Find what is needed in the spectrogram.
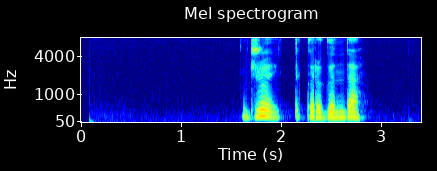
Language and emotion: Russian, neutral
